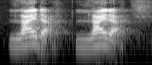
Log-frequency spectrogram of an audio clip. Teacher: E o leider tem o EI, que a gente já viu que tem som de I, lei, e o ER no final que tem som de A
